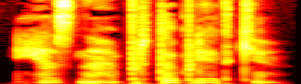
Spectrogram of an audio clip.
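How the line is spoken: Whisper. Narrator (Russian): прошептала я

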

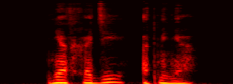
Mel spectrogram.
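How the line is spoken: Quiet. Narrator (Russian): сказал он тихо

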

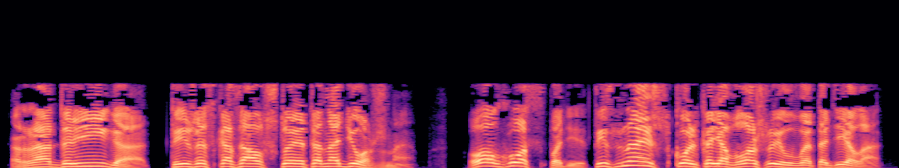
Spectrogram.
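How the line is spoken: Growling into phone. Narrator (Russian): его голос, рычащий в другую трубку

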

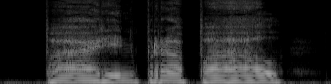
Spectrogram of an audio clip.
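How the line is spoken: Creature's whisper. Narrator (Russian): прошептало существо

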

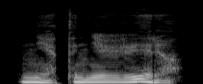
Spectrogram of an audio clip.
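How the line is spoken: Hiss. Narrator (Russian): прошипел я

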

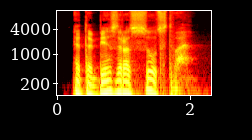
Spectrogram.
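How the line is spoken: Moaning. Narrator (Russian): простонал господин штабс-ротмистр

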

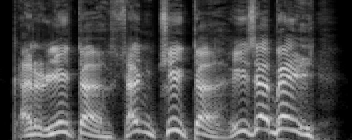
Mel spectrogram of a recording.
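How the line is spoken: Barked loudly. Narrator (Russian): гаркнул

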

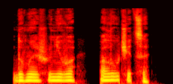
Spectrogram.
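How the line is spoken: Whisper. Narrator (Russian): прошептала Лёлька

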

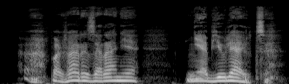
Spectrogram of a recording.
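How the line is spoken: Sighing. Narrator (Russian): вздохнул суперкарго

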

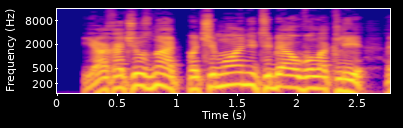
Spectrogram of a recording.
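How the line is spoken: Bark. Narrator (Russian): рявкнул Харальд

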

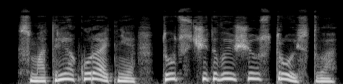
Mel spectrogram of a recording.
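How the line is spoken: Quiet warning. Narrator (Russian): тихо предупредила его Телли

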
